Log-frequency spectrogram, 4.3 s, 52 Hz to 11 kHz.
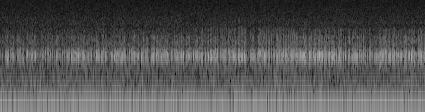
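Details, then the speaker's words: uSDR QCX-to-SSB 8-band HF QRP SDR transceiver: steady raspy mid-pitched hiss-hum from the speaker even with volume turned down, not muting; owner suspects a power supply fault. "the audio is too loud and you can't really turn it down and when it's down it's not even muting the speaker it's this horrible noise"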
